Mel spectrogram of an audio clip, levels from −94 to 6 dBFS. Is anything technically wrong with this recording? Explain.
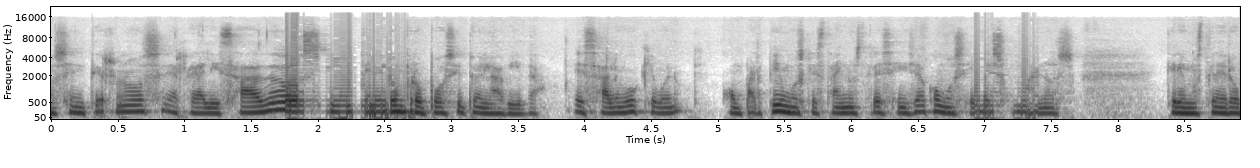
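Yes. From 1.76 to 2.66 s and from 6.93 to 7.40 s, robotic sound from repeated short buffers: new audio likely arrived too seldom, so a roughly 5.3 ms slice was looped over most of the signal, imposing a rigid, metallic 188 Hz buzz.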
